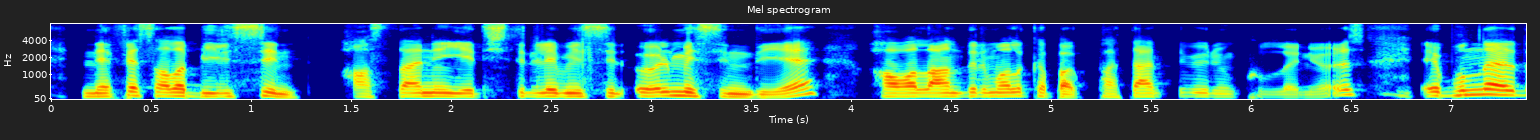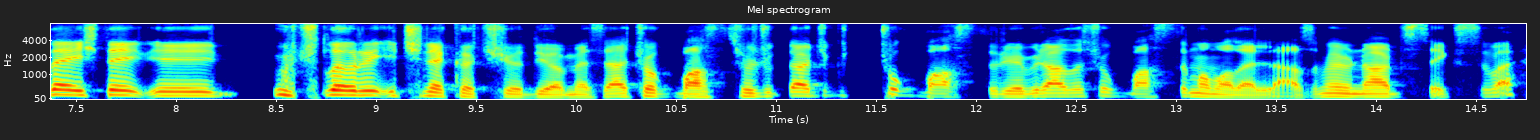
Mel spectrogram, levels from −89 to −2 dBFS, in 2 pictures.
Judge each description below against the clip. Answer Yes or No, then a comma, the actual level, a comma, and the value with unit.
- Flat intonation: No, average, 4.5 semitones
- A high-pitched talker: No, low, 130 Hz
